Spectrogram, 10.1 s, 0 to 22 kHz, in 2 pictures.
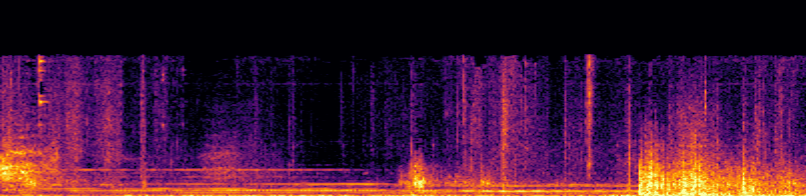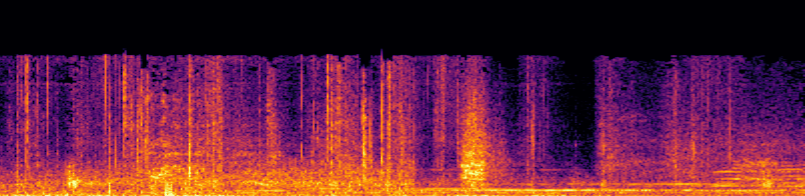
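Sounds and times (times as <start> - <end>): heavy explosion boom: 4.0 - 6.6.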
